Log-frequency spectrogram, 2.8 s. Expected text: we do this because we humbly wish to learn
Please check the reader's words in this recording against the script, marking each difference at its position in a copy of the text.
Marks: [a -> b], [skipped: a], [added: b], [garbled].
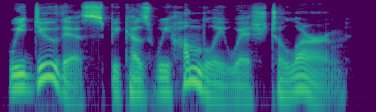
we do this because we humbly wish to learn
